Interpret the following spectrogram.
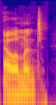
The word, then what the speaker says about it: LMNT: Now it's actually spelt with 4 letters, LMNT, Element.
